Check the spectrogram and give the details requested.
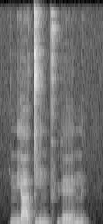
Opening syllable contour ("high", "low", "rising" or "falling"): falling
